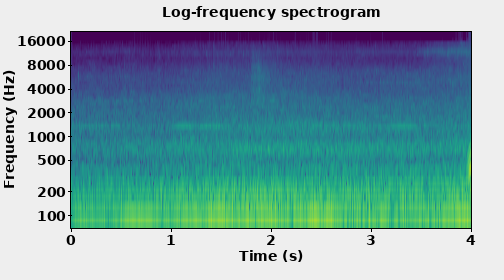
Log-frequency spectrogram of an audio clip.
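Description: Delivery truck engines running with a steady low rumble as the trucks move slowly past.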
